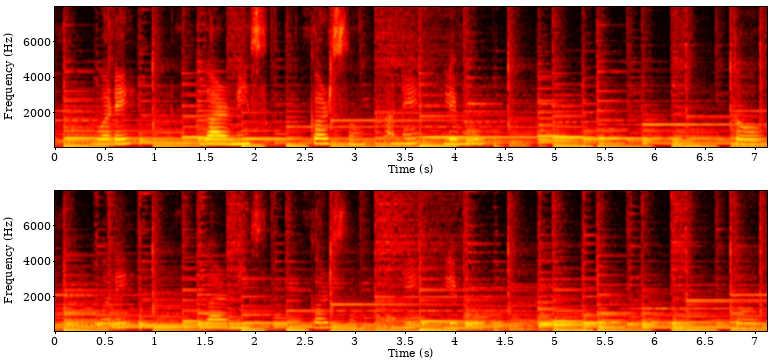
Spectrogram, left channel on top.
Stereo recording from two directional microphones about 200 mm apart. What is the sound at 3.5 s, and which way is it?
Speech, 25° left (ahead or behind).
